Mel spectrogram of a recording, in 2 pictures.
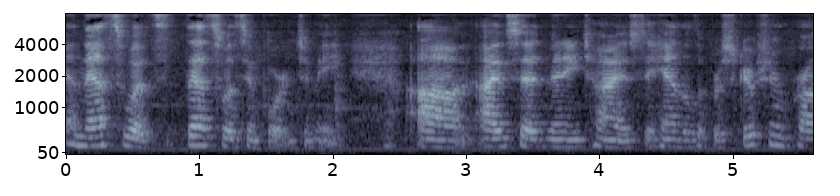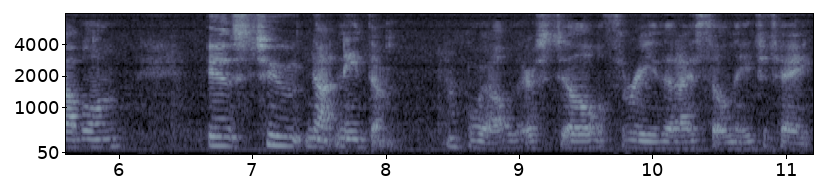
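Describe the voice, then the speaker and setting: A woman with a fairly low pitch speaks at a moderate pace with ordinary pitch variation. Noticeable background noise runs under her voice. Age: 80s+. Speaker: healing client giving testimonial. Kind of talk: interview answer.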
